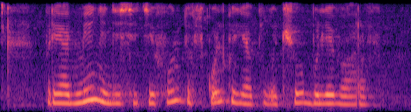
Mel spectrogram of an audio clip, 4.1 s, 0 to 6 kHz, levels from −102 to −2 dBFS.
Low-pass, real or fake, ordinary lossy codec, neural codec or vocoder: 5.4 kHz; fake; AAC, 48 kbps; vocoder, 22.05 kHz, 80 mel bands, HiFi-GAN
